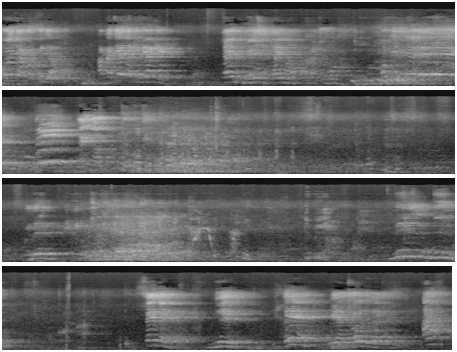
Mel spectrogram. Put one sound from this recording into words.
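A man preaches through a microphone and loudspeakers, speaking with animation in a large echoing hall.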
